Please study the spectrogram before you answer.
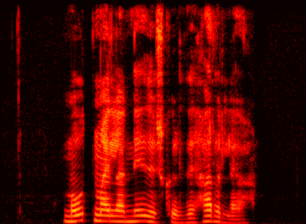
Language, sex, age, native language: Icelandic, female, 40-49, Icelandic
